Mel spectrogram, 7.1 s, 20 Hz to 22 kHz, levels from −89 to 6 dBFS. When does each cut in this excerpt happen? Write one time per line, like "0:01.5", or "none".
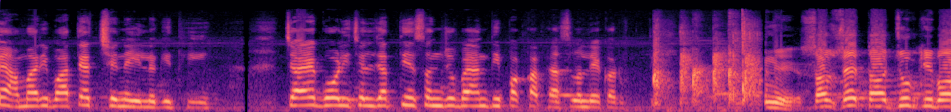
0:01.9
0:05.7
